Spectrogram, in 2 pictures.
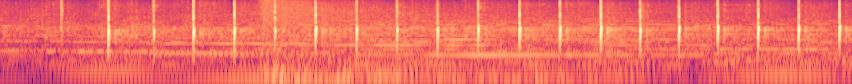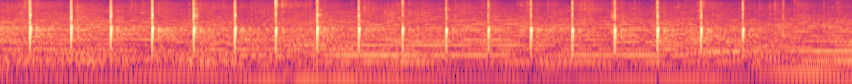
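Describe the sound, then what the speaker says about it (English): Audience clapping at an award presentation during an opening ceremony, sharp regular claps in a steady rhythm over a low murmur, close and clear for the whole stretch. "Please keep the round of applause going."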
